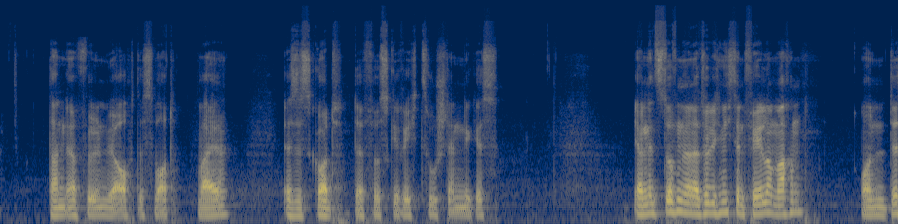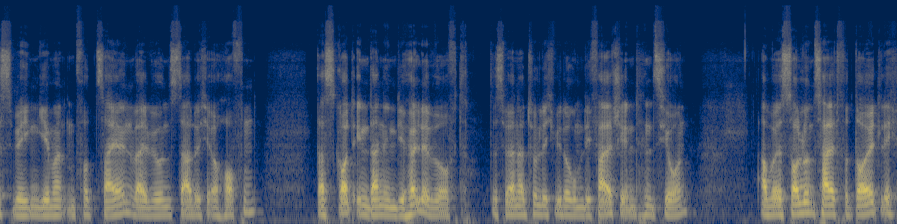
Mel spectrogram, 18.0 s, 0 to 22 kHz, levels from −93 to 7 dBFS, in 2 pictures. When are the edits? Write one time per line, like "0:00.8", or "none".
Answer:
0:02.0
